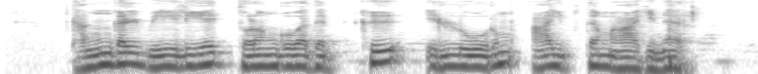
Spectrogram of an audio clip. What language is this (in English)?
Tamil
